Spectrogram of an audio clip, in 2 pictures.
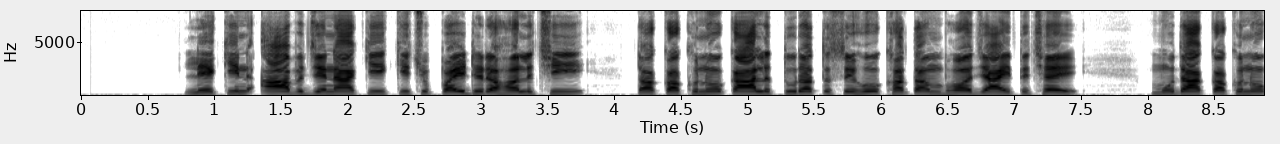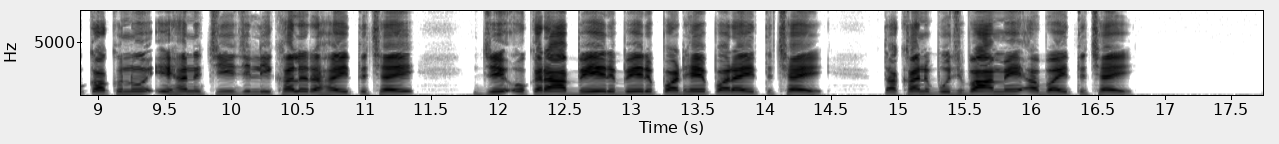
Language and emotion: Maithili, neutral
